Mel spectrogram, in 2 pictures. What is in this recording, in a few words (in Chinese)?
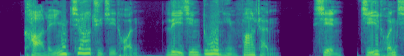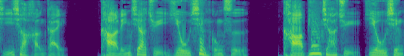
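国语 男声 宣传片 家具宣传片 浑厚沉稳 大气浑厚磁性 沉稳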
